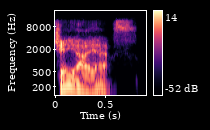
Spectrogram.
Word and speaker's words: GIF: Creator says it is GIF is pronounced JIF, okay. And then it says he is wrong.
